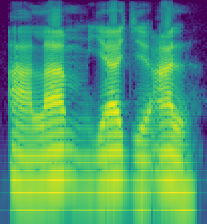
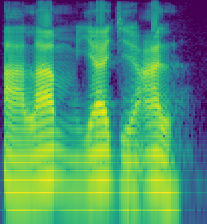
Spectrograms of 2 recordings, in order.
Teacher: Yaj, huruf jimnya harus dipantulkan. Karena ini bacaan qalqalah.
